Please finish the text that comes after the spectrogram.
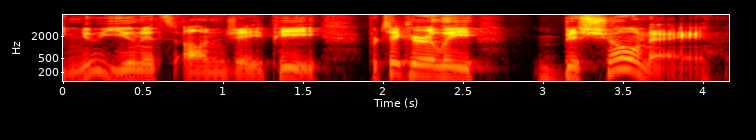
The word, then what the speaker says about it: Biscione: units on JP particularly bishon is how I believe you say her name um if I've butchered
